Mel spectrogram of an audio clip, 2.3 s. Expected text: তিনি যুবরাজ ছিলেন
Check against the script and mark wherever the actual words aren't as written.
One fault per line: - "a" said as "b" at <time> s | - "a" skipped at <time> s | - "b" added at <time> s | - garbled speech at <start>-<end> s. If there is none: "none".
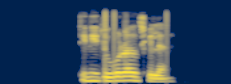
none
